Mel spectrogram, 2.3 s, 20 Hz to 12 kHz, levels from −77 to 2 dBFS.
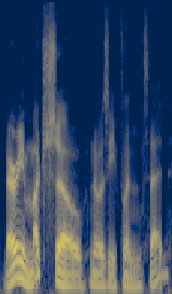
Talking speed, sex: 155 wpm, male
